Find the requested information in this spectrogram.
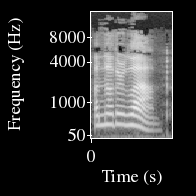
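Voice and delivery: high, loud call to the servant; cried out. A narrator's reading. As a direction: call after someone who is leaving. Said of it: "she cried to the retreating servant".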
